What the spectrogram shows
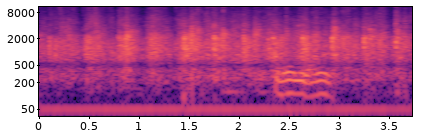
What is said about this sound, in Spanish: Así que denle ese aplauso de alabanza al Señor.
